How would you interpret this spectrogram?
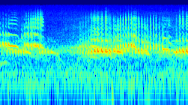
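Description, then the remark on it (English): Sandhill cranes, held up by storms on their southeast migration at the far east end of the Copper River Delta, calling: overlapping rolling, trumpeting cries from several birds, fairly loud and nearly continuous, with a brief lull before a chorus of calls swells again. “Once, the storms were so unrelenting that not only were fishermen unable to return to Cordova, but sandhill cranes were unable to proceed with their southeast migration.”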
